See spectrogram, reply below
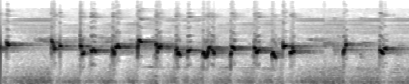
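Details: Yellow-vented bulbul, a wild bird, in busy long-running song played to prompt other bulbuls to sing: bubbly warbled phrases punctuated by sharp clicks, tumbling up and down, tapering into sparser notes toward the end.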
